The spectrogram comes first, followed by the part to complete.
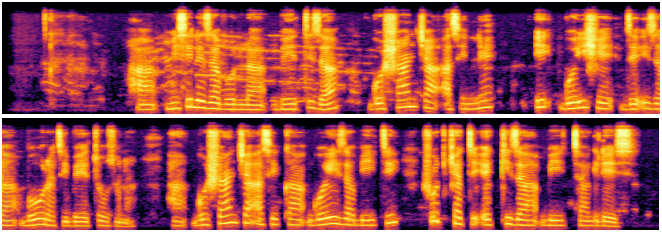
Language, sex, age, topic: Gamo, male, 18-24, agriculture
